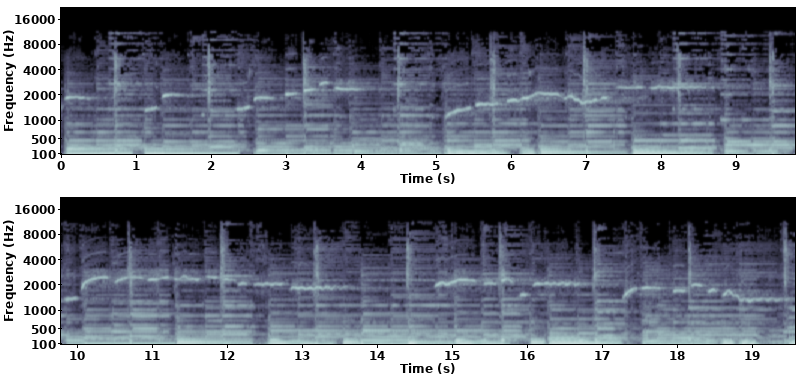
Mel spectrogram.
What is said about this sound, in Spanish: Y yo, cuando no sé qué decir, lo que hago es ponerme a silbar.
